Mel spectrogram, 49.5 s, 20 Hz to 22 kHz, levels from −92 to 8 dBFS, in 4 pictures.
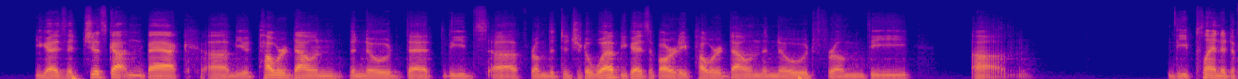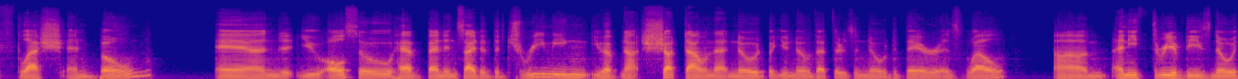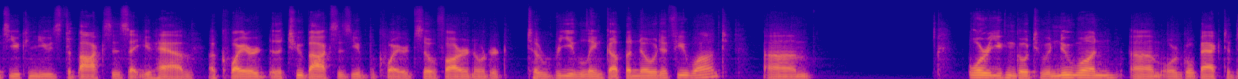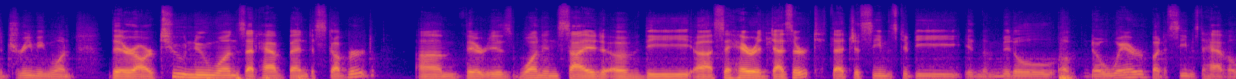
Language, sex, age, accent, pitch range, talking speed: English, male, 30-49, American, 90-100 Hz, 180 wpm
